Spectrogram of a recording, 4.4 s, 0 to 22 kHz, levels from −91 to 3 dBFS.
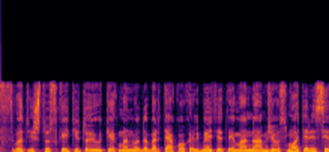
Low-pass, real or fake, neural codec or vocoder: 9.9 kHz; real; none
